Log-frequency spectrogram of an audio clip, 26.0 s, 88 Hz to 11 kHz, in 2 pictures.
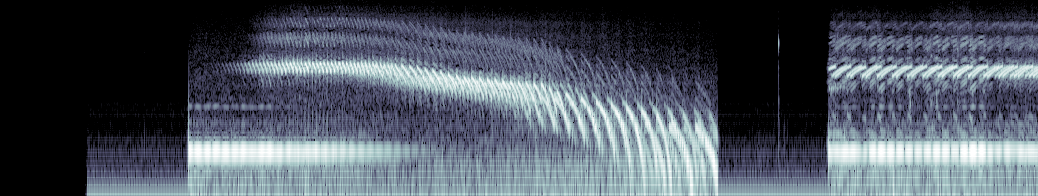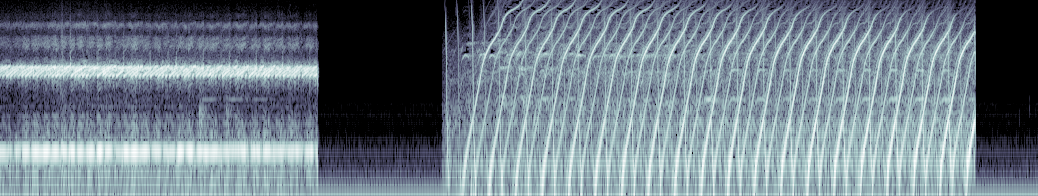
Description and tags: Mellotron spacey bleeps
Space bleeps from a Mellotron sound fx reel played on a Mellotron M400.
